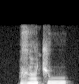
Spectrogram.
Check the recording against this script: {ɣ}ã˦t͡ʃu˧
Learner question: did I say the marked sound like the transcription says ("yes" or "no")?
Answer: yes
